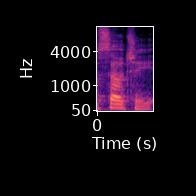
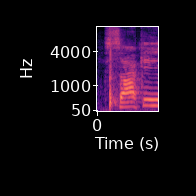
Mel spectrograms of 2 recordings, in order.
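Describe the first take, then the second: First: The middle consonant is a ch sound. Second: The middle consonant is a hard k sound. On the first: The speaker calls it wrong. "what's their first attempt usually? ... They go Sochi" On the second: The speaker calls it right. "did I say it right? / Yes, that was amazing"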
